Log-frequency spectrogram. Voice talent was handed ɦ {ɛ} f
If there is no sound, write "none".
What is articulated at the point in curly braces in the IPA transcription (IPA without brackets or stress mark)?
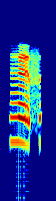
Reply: ɛ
